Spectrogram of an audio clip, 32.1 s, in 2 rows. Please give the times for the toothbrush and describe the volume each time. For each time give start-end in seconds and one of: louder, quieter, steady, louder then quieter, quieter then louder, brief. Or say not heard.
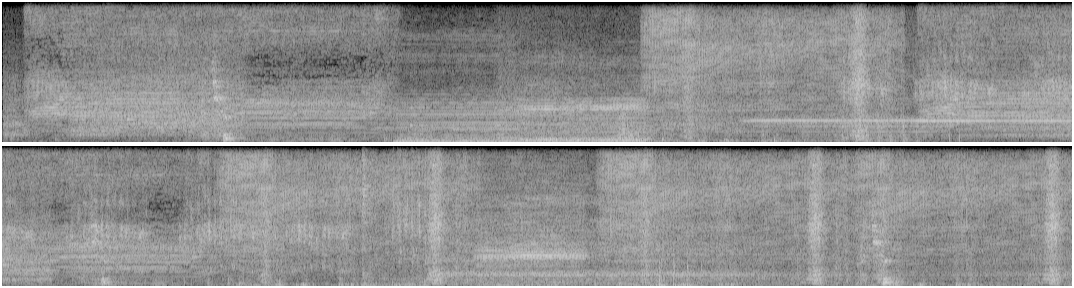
12.6-22.4 steady.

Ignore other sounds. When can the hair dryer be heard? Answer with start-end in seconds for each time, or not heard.
0.0-3.7, 7.4-16.8, 22.4-32.0.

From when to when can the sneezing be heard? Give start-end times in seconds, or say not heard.
3.0-3.5, 17.1-17.6, 28.9-29.4.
